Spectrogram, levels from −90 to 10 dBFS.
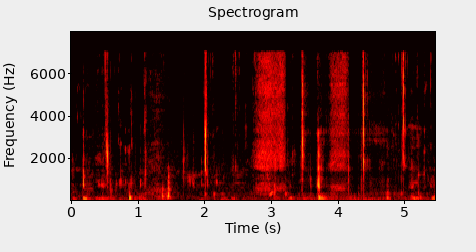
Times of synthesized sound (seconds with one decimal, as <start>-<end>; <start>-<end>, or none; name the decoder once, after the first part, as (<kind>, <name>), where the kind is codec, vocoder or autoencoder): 3.5-4.8 (codec, SNAC)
